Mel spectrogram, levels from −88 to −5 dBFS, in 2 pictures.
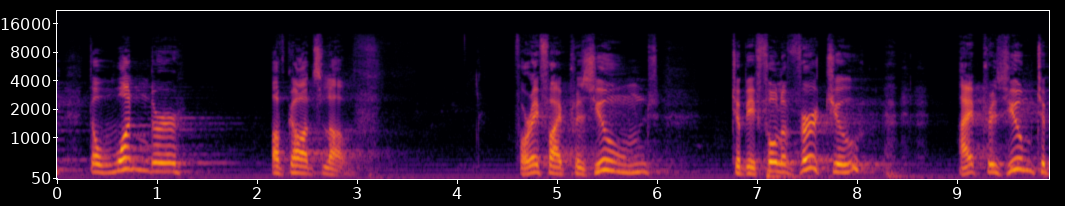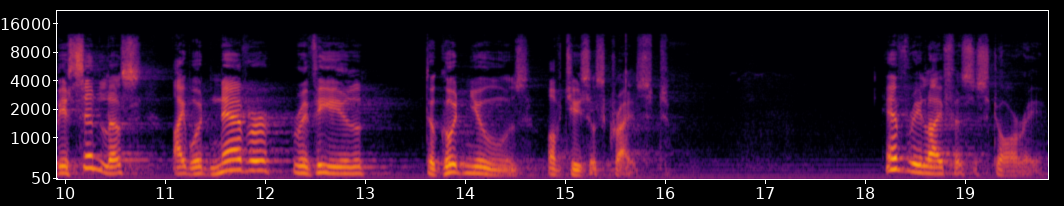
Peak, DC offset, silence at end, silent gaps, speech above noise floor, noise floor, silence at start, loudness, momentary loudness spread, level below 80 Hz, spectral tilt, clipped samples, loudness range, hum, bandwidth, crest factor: -8 dBFS; under 0.1%; 0.05 s; none; 31 dB; -59 dBFS; 0 s; -28 LUFS; 15 LU; -62 dBFS; -4.5 dB/octave; under 0.1%; 6 LU; 60 Hz at -55 dBFS; 13 kHz; 22 dB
